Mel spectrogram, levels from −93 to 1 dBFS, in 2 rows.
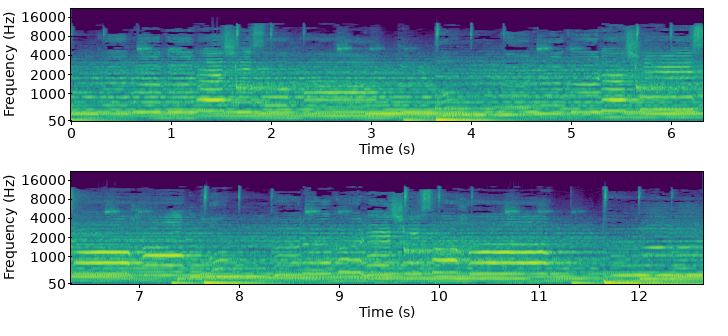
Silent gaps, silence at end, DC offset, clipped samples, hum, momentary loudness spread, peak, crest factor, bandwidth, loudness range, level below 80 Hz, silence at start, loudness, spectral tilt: none; 0 s; under 0.1%; under 0.1%; none; 7 LU; 0 dBFS; 14 dB; 13.5 kHz; 3 LU; -22 dBFS; 0 s; -14 LUFS; -5.5 dB/octave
